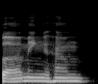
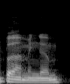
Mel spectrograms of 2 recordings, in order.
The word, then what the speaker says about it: Birmingham: No, I don't know anyone who says Birmingham, but it's Birmingham, which isn't even though it's spelled ham at the end, it's an um sound.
